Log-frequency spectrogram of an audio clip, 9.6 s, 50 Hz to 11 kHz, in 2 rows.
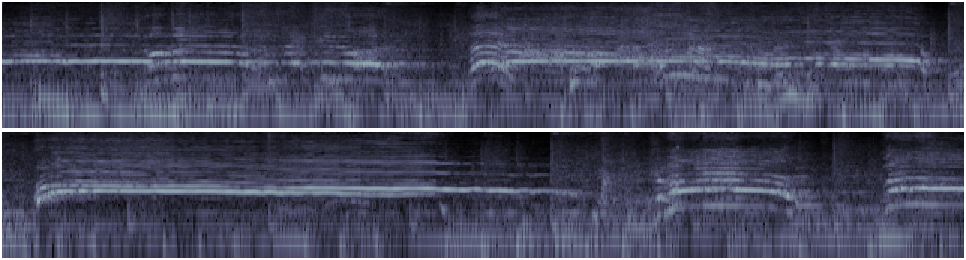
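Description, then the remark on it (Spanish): Ajax footballers shout and cheer together in their locker room in Turin after winning 1-2 against Juventus, a dense crowd of overlapping male voices yelling in loud, sustained bursts that rise and fall, echoing. “Estos eran los gritos de los futbolistas.”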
